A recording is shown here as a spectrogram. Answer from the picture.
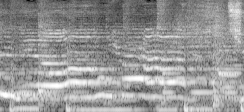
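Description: A woman singing into a microphone with a live band: sustained bass notes and drum hits underneath her wavering held melody.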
